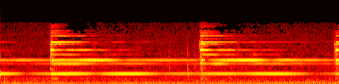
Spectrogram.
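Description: A single bell tolls slowly as a knell in a scene from Shakespeare's Macbeth, three strikes spaced about two seconds apart, each ringing out with a long, humming resonance that lingers between blows. No voices accompany it.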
